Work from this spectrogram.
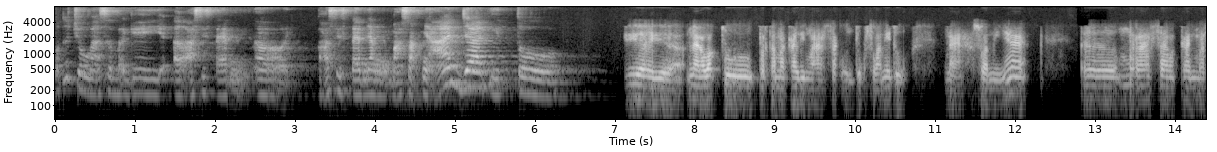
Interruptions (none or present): none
